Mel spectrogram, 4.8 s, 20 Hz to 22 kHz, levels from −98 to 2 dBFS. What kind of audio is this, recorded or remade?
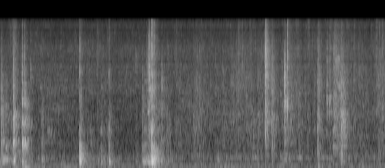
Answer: recorded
